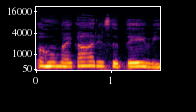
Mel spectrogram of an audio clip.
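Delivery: put-on high, drawn-out baby talk voice. Showing how people usually speak to babies: raised high pitch. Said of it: "You would go higher".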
